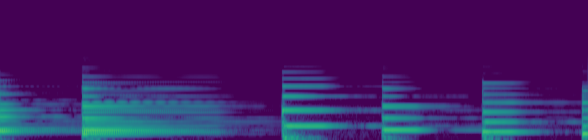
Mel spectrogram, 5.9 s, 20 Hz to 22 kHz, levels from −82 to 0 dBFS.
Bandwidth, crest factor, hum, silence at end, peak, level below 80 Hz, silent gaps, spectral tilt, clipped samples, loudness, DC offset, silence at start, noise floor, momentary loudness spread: 3.3 kHz; 18 dB; none; 0 s; -16 dBFS; -60 dBFS; none; -9 dB/octave; under 0.1%; -33 LUFS; under 0.1%; 0 s; -62 dBFS; 20 LU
